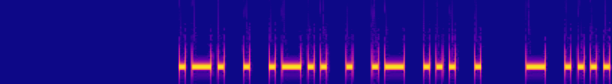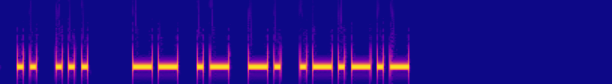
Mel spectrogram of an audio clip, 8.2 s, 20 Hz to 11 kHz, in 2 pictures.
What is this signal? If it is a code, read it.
Morse code, heard as a keyed tone, about 28 wpm, 700 Hz. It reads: RELEASE THIS MAN.
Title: Sentences from Top 1100 Words 28wpm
